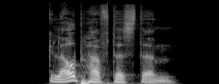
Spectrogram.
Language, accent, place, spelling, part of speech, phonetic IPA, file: German, Germany, Berlin, glaubhaftestem, adjective, [ˈɡlaʊ̯phaftəstəm], De-glaubhaftestem.ogg
- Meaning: strong dative masculine/neuter singular superlative degree of glaubhaft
